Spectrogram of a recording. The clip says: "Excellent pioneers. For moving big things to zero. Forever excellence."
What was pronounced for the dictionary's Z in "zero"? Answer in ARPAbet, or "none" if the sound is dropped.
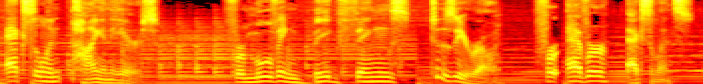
Z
